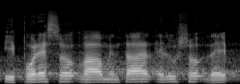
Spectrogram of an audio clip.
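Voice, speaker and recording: A man's voice: medium pitch, little pitch movement, moderate pace. A man answering audience questions after his lecture, hesitant, with many fillers and restarts. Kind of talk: academic talk. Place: lecture hall with an altar. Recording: echoey hall.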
